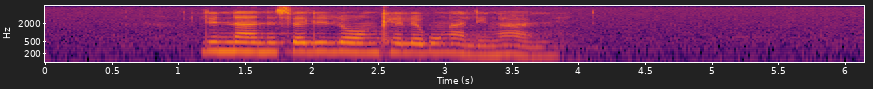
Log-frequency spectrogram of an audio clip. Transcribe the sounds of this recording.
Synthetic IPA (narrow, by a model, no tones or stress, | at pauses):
linaniselilɔŋkʰɛlek̬uŋaliŋaːni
